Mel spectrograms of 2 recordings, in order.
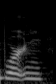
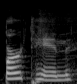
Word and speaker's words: Burton: Um, but Tim Borton, the corpse, Bordon. Tim Burton.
